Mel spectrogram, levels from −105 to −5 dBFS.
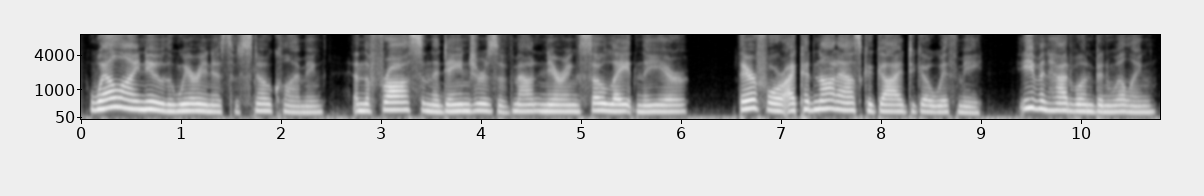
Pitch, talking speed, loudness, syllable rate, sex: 205 Hz, 205 wpm, -17 LUFS, 5.4 syllables/s, female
